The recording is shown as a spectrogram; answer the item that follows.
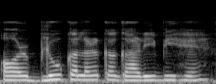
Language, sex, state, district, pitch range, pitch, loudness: Hindi, female, Arunachal Pradesh, Papum Pare, 195-210 Hz, 200 Hz, -15 LUFS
